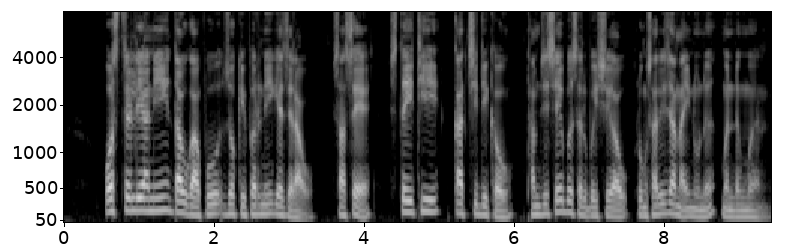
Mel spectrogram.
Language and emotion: Bodo, neutral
